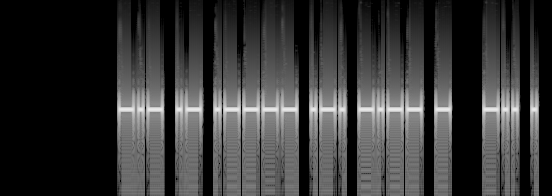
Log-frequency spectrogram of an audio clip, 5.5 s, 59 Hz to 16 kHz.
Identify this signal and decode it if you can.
Morse code, heard as a keyed tone, about 25 wpm, 700 Hz. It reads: KA1RYT DE
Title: USA Callsign DE Callsign - 6 Characters - 25wpm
